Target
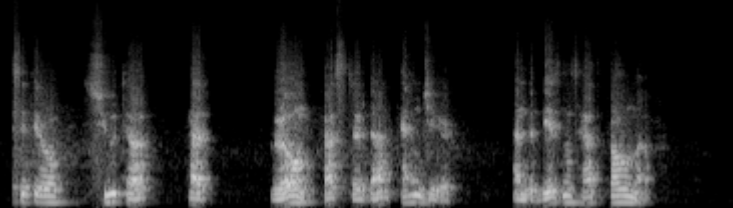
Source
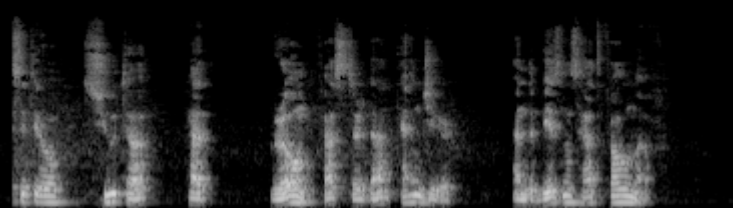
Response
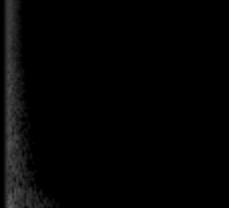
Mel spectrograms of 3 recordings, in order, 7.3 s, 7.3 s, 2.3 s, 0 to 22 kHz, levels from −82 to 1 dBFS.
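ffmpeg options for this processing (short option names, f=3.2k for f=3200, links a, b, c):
-filter_complex "[0:a]adynamicsmooth=sensitivity=5:basefreq=1.4k,asplit=2[a][b];[b]highpass=f=720:p=1,volume=12dB,asoftclip=type=tanh:threshold=-4.5dB[c];[a][c]amix=inputs=2:normalize=0,lowpass=f=1.6k:p=1,volume=-6dB"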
